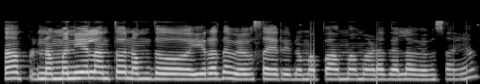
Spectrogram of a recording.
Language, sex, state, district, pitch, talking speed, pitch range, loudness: Kannada, female, Karnataka, Bellary, 245 Hz, 150 wpm, 235-265 Hz, -15 LUFS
